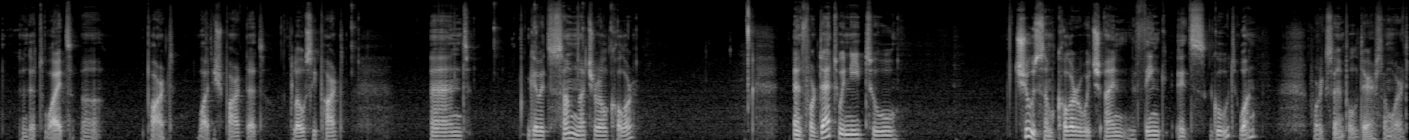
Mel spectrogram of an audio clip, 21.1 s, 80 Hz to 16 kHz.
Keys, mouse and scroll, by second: 4.6-5.7 drag, 7.4 click, 8.7 click.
